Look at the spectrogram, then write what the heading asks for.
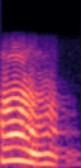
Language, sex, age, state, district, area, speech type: Odia, female, 60+, Odisha, Gajapati, rural, conversation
